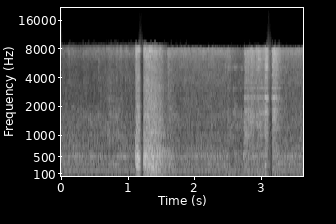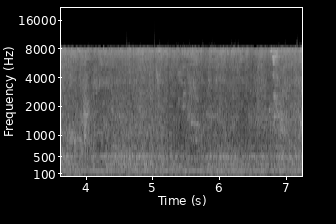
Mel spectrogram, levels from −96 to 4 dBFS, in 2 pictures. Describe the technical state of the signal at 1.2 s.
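At 1.2 s the signal sits inside a short stall from a late packet, running from 1.16 to 1.24 s. A packet failed to arrive on time, and the jitter buffer ran dry. The receiver held the last sound for 59 ms until the data caught up, then resumed where it stopped. Nothing is lost. The sound simply hangs a moment too long, with a faint buzz or dip, and the playout delay grows by 59 ms.

The stall falls within a longer run of repeated timing corrections, lasting from 0.06 to 6.73 s. The receiver keeps inserting small repeated pieces to stay aligned with the incoming stream. Playback runs at about 98% speed, and roughly 150 ms is added over the span. Each edit is tiny and unevenly spaced. At most, they come across as slight hiccups or a faintly unsteady pace.

Underneath both is clock drift between sender and receiver, present for the whole clip. The sender's clock runs slow, by something like 5%. 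The receiver's buffer therefore keeps draining. That drives the steady stream of stretching corrections and makes a momentary underrun like the one at 1.2 s more likely. The result is recurring small timing stumbles at uneven intervals.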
